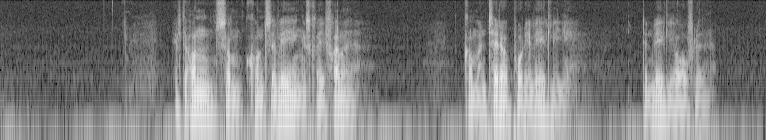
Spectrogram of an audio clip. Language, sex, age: Danish, male, 51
